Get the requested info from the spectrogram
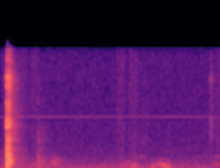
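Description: A compound bow being shot: a single sharp snap of the string and limbs on release, dying away quickly.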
